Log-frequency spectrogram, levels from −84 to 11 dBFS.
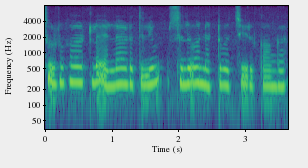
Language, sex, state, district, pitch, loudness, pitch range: Tamil, female, Tamil Nadu, Nilgiris, 255 Hz, -14 LUFS, 240-270 Hz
